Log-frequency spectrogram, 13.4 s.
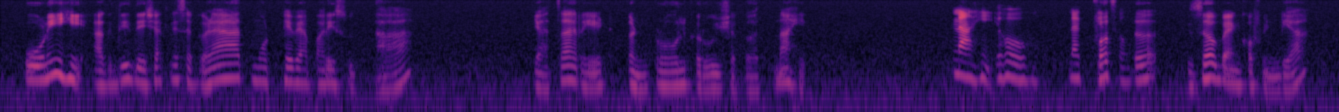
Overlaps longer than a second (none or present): none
